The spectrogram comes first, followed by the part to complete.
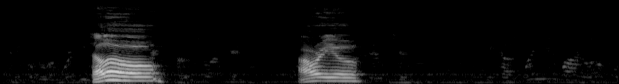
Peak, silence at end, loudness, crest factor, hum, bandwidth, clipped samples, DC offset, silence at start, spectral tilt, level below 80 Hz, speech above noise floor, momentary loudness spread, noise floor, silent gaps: -4 dBFS; 2.6 s; -21 LUFS; 22 dB; none; 16 kHz; under 0.1%; under 0.1%; 0.9 s; -7 dB/octave; -70 dBFS; 48 dB; 16 LU; -68 dBFS; none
